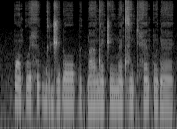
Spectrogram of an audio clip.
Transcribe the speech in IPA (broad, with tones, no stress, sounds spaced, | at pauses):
p ɔ̃˦˨ kʷ e˧ h ɨ˦ ɡ͡b ɨ˨ d͡ʒ ɨ˨ ɗ oː˧ p ɨ˨˦ ɡ͡b ã˨˦ d ɛ̃˧ t͡ʃ ĩ˧ m ɛ̃˧ t z ĩ˧ k h ɛ̃˦ kʷ ĩ˧ ɗ ɛ̃˨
